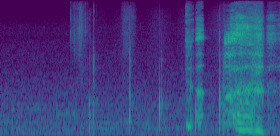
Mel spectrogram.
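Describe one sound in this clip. A woman's high heels click on pavement.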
